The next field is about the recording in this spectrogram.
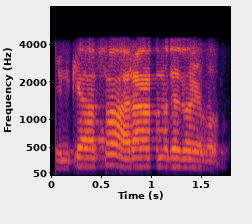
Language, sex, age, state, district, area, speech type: Odia, male, 60+, Odisha, Boudh, rural, conversation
